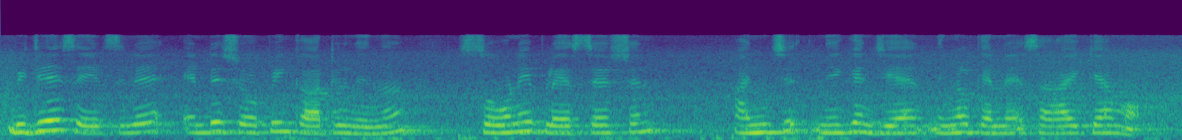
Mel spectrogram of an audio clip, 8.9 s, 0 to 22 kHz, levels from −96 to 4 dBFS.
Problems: constant background noise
